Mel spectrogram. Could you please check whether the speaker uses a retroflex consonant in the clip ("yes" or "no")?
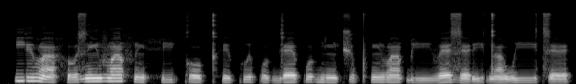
no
